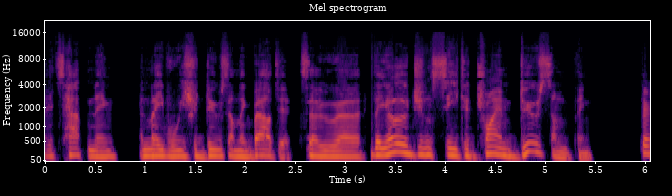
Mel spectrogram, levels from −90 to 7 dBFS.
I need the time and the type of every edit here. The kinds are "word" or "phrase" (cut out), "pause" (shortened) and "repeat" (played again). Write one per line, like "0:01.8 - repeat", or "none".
0:02.5 - pause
